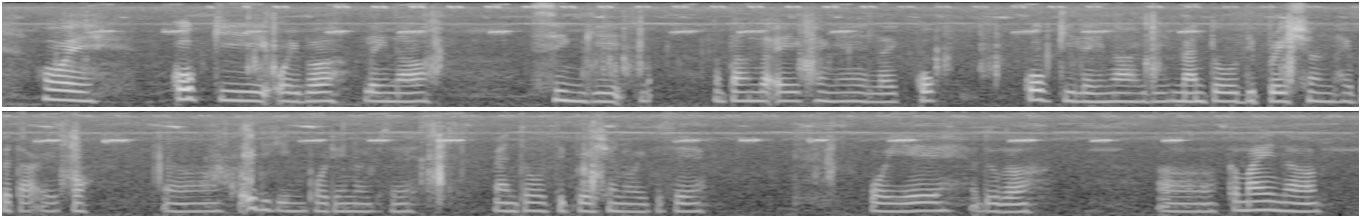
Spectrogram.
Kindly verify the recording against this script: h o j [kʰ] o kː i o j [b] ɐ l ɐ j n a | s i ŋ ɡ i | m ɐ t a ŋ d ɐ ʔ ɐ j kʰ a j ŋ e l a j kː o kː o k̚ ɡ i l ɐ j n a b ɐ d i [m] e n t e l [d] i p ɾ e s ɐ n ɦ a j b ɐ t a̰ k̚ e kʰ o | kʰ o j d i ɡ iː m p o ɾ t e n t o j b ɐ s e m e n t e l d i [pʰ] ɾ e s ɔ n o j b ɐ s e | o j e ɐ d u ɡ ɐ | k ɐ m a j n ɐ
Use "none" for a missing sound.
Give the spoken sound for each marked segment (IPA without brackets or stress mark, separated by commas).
k, b, m, d, p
